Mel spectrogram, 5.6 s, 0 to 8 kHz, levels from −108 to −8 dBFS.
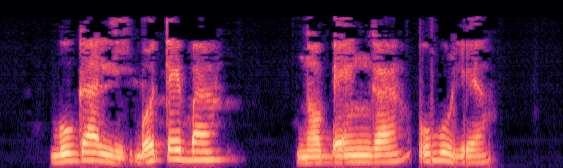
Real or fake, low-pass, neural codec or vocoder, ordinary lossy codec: fake; 7.2 kHz; codec, 16 kHz, 8 kbps, FreqCodec, smaller model; MP3, 24 kbps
